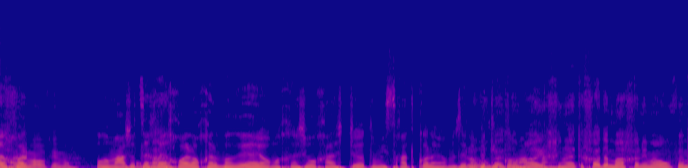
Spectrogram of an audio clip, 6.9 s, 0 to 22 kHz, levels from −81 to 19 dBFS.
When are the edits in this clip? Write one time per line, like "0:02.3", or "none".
none

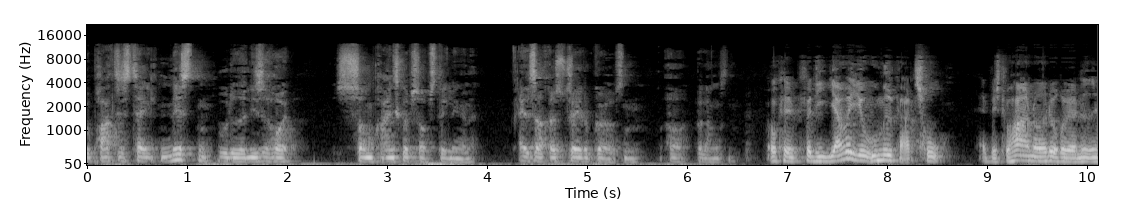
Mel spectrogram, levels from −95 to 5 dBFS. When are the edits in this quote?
none

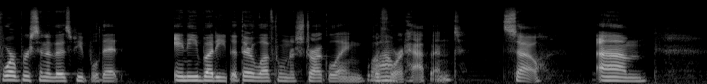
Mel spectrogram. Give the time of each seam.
0:01.0
0:02.3
0:05.9

